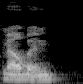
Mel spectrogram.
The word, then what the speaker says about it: Melbourne: It's like Melbourne. – Melbourne? – Excuse me, it's Melbourne.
